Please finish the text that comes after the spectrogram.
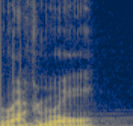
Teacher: and might sound like a quick N sound, like in rock and roll. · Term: weak forms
